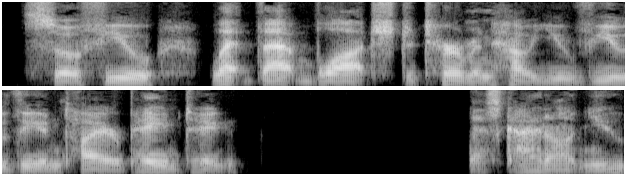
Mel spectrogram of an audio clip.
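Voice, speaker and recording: With long, frequent pauses, a man with an American accent speaks in a very deep, low voice, recorded dry and close with no echo. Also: fairly even intonation, moderate pace, quiet background. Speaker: call participant. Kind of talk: casual chat.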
